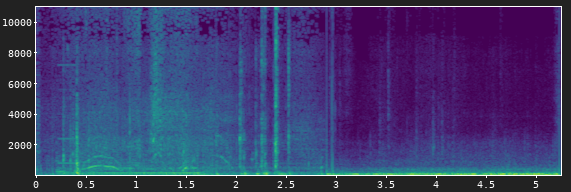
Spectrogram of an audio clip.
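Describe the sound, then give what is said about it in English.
A car driving across a large site, with a low engine rumble that grows fuller and steadier in the second half, after a few brief squeaks and clicks early on. “we just drove about 1.6 miles to the other side of the site to D4.”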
